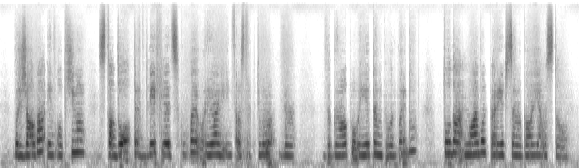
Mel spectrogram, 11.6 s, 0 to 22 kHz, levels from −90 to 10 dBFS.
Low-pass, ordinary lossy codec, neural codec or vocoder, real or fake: 19.8 kHz; none; codec, 44.1 kHz, 0.9 kbps, DAC; fake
